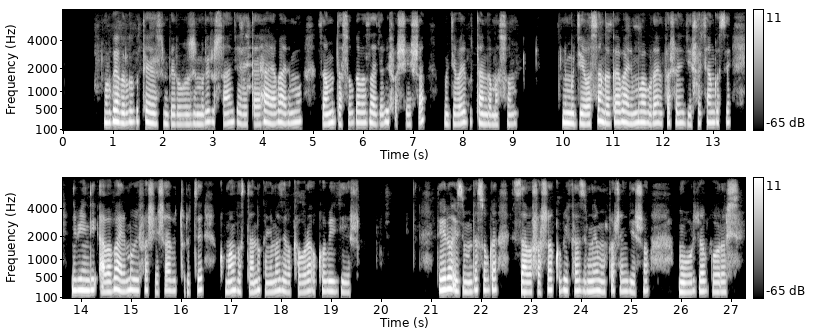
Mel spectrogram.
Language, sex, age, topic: Kinyarwanda, female, 18-24, education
